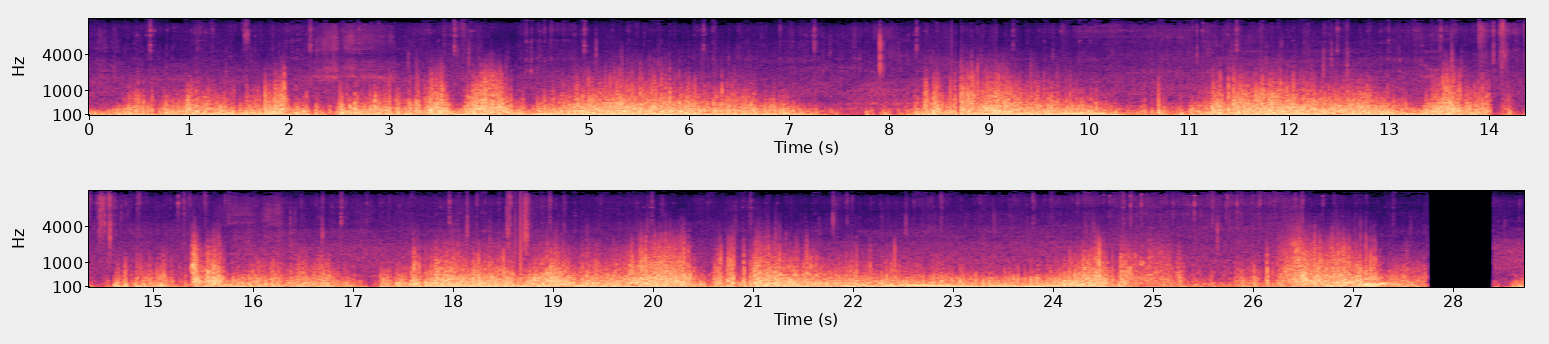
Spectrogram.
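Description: Wind buffeting the phone's microphone on a fast bicycle ride, loud and gusty, swelling and dropping every few seconds, with occasional knocks from the bike over the ground.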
